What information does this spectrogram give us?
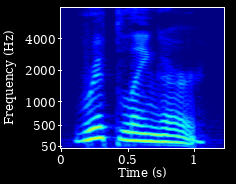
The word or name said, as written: riplinger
